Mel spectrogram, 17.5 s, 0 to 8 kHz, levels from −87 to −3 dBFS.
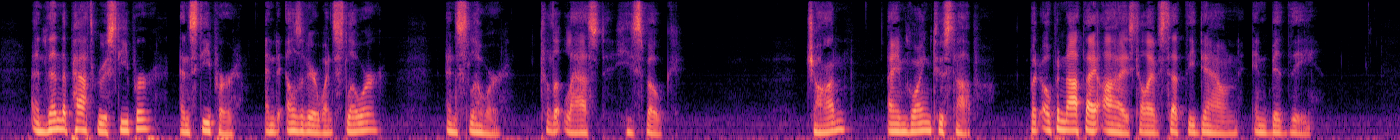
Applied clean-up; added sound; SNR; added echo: none; none; none; none.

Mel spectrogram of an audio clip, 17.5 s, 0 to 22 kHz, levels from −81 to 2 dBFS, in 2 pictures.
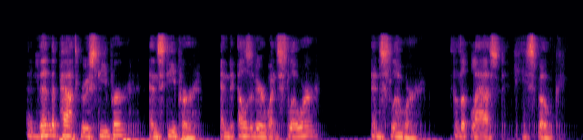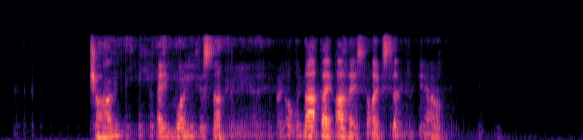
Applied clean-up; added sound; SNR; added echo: neural mask model DeepFilterNet 3.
